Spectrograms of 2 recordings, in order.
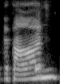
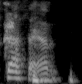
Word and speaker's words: Bethann: friend okay and do we do we pronounce it bethan or bethon or bethon that's a fancy way of say it no it's bethan um so wait you guys aren't married no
